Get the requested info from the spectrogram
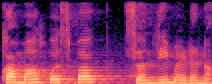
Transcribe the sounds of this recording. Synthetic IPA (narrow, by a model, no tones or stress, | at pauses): kamãkʋəspak | sənd̪imɛɽəna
